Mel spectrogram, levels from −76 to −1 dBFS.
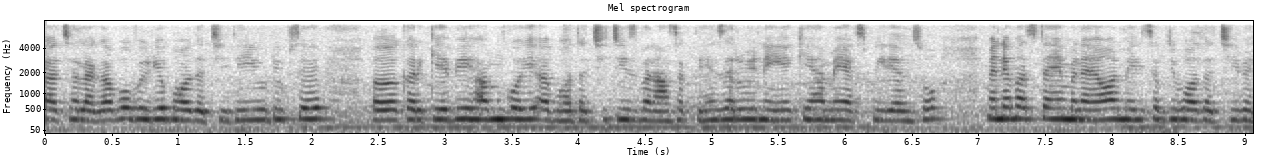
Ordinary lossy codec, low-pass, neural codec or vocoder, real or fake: none; 7.2 kHz; none; real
